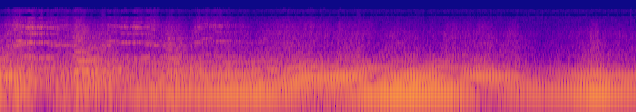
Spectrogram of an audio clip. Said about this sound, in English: High overhead, a plane circles in the darkness. Sitting beside it, pilot Shanghai Lil issues orders.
